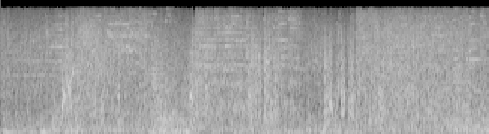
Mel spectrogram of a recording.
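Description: Film fight sound effects: glass shattering in several crashes over background music.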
